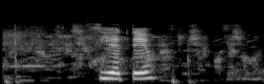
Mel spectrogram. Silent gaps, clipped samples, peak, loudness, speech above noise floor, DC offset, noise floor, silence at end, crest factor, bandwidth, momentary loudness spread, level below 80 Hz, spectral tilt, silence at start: none; under 0.1%; -2 dBFS; -17 LUFS; 20 dB; under 0.1%; -39 dBFS; 0.2 s; 20 dB; 7.2 kHz; 21 LU; -64 dBFS; -3.5 dB/octave; 0.05 s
